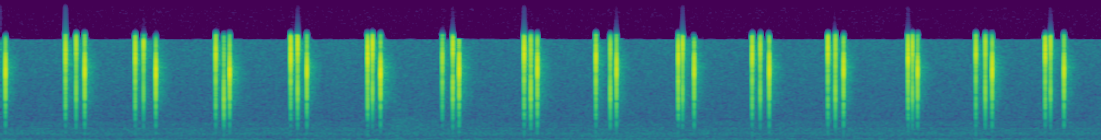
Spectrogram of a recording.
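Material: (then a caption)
Carnelian. Long acrylic nails tap a solid polished carnelian crystal point held in the fingers, making quick, bright clicking taps, often in close pairs, at a steady pace. Each tap is sharp and dies away instantly, with only a faint low rumble between them.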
